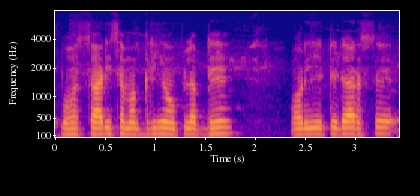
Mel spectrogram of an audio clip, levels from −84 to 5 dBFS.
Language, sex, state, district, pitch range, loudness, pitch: Hindi, male, Madhya Pradesh, Katni, 135-140 Hz, -19 LUFS, 140 Hz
